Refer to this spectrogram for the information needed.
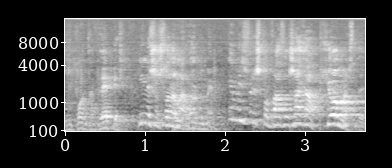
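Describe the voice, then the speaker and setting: An actor playing a flippant, teasing husband in a stage comedy, talking in a breezy, mock-reasonable way. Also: male voice, sits high, wildly swooping pitch, crowd noise. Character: flippant, charming husband who is leaving his wife. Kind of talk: theatrical stage acting. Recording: very echoey stage, mic far off.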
